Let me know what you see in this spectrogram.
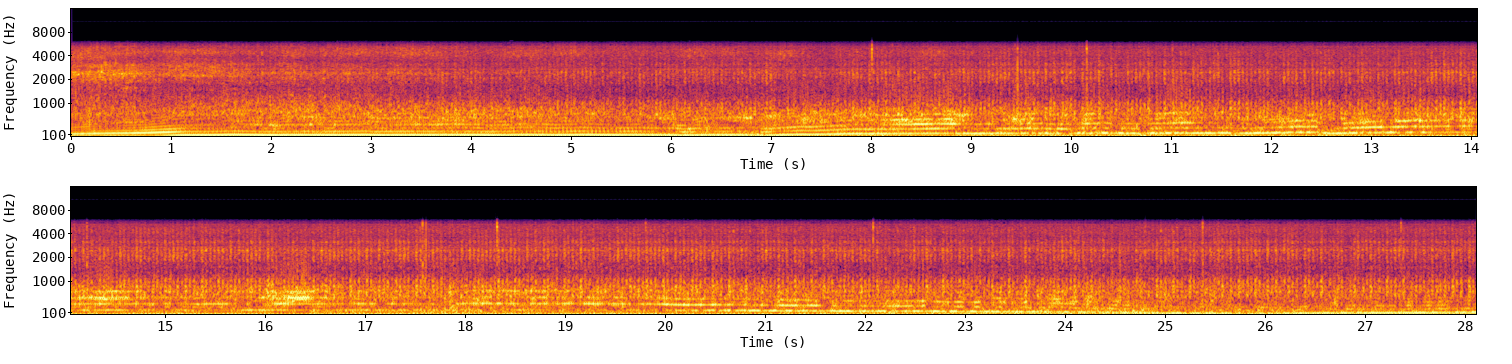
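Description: Off-road vehicle engine running and revving, its pitch climbing about a second in and again a few seconds later, then rising and falling gently.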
